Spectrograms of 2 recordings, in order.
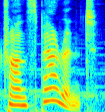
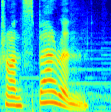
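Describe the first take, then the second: First: Every sound in the word is pronounced. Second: One sound in the word is left out. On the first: The speaker calls it right. "we should say" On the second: The speaker calls it wrong. "omission or a missing sound"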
